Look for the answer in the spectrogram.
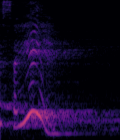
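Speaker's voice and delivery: very slow, high-pitched "सही है?"; teacher quizzing pupils with a long rising question; drawn-out questioning. Shown as a demonstration. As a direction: stretch it out, inviting doubt. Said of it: "नहीं".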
